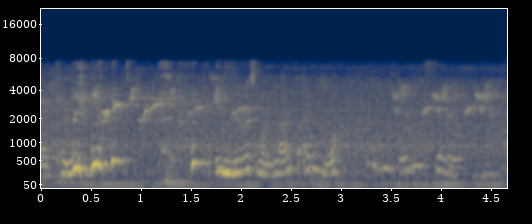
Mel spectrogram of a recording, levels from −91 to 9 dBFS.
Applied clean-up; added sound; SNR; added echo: none; Bird vocalization, bird call, bird song; 10 dB; none.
